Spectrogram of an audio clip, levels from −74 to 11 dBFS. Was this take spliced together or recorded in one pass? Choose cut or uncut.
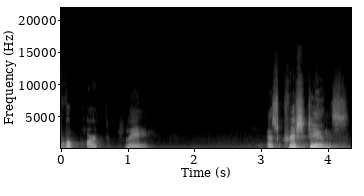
uncut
